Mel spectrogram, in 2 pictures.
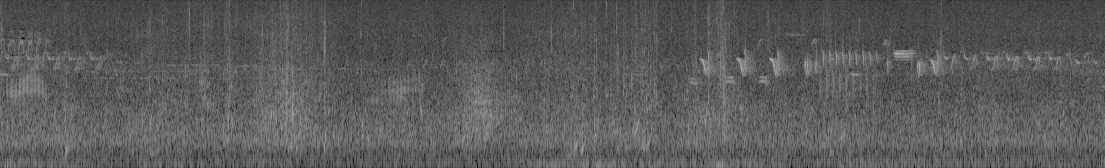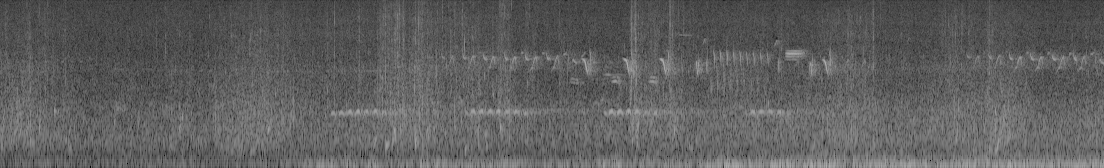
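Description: Faint steady outdoor background hiss with small birds chirping: quick runs of short high chirps, and a few separate lower whistled notes in a row about two-thirds of the way through.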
